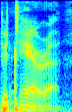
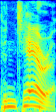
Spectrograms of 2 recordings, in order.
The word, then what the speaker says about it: Pantera: I think them in Patera hmm do you like how I pronounce that Pantera yeah it's like Panera Bread interest yeah funny they're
